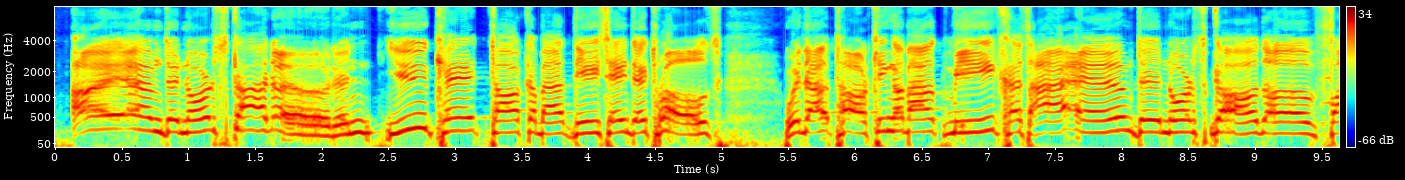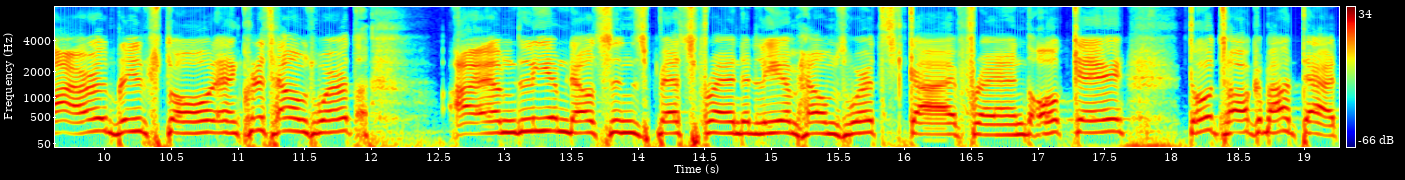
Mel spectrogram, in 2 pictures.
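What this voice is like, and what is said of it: Put-on Nordic accent. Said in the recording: “I'm doing my Nordic accent”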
